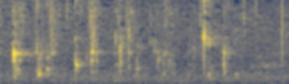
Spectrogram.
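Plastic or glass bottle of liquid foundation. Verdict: Watery.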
